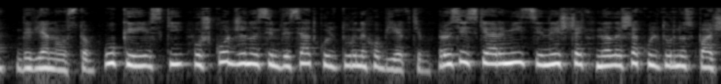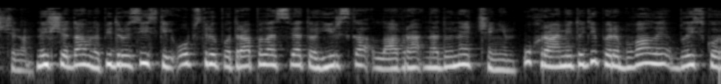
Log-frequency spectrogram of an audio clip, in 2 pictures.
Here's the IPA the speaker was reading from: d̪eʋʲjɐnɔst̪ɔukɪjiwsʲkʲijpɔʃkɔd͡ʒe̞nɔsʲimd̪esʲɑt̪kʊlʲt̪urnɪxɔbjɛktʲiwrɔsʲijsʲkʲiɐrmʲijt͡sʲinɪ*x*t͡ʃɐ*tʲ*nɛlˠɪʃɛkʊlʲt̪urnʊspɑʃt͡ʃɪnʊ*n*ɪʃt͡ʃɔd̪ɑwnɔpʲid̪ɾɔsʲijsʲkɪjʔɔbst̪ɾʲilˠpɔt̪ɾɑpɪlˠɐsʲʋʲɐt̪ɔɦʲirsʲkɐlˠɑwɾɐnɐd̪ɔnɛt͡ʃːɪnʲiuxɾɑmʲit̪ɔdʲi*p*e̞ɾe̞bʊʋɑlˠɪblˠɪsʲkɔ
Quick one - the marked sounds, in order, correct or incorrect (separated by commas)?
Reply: incorrect, correct, correct, correct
